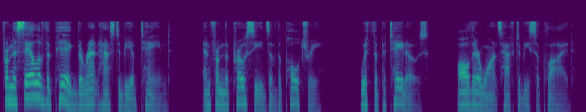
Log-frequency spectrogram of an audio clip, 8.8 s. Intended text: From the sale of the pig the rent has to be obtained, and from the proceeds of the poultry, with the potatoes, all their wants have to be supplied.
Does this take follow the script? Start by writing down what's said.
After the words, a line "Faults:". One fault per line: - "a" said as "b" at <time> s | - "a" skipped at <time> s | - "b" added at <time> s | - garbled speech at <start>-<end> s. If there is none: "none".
From the sale of the pig the rent has to be obtained, and from the proceeds of the poultry, with the potatoes, all their wants have to be supplied.
Faults:
none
